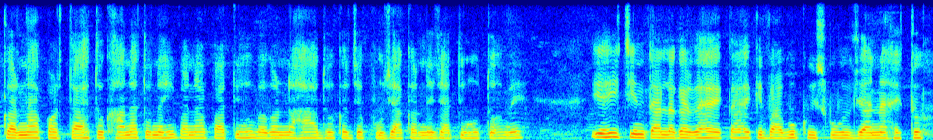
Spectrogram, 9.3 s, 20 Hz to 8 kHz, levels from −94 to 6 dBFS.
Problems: constant background noise, continuous background conversations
